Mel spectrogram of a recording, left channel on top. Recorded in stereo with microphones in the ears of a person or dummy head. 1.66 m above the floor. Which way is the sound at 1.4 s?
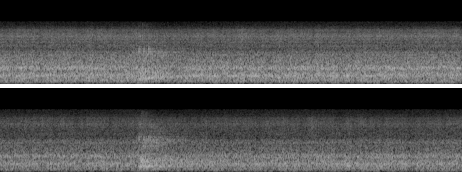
15° left (ahead or behind).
